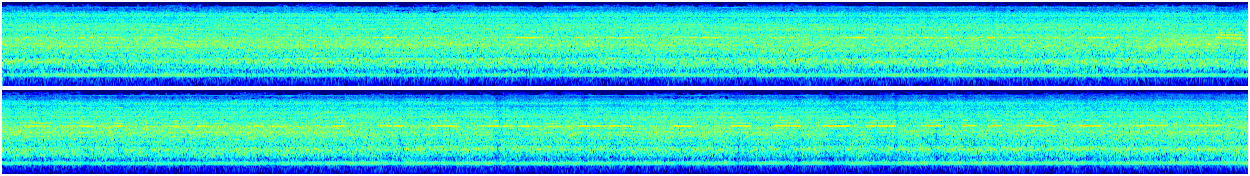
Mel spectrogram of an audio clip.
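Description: Electric die grinder running at a steady high whine with a Saburrtooth flame burr grinding into poplar to carve out an eyelid. The cutting noise rises and falls unevenly in the second half as the bit bites in and eases off.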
